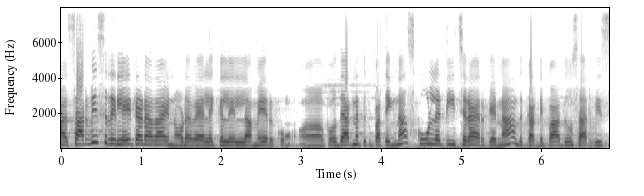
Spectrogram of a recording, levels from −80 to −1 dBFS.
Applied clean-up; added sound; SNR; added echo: none; none; none; none.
